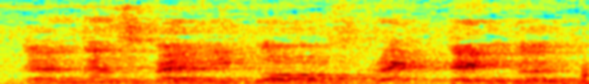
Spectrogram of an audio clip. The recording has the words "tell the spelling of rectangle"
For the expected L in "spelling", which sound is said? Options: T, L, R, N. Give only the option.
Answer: N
